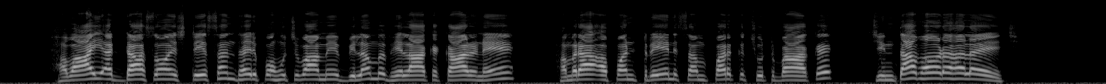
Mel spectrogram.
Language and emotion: Maithili, fearful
